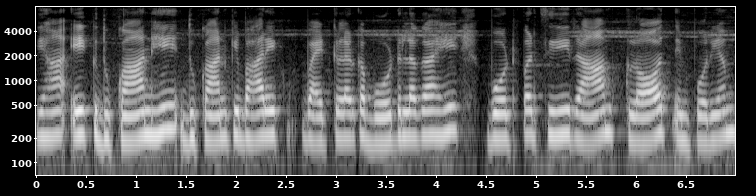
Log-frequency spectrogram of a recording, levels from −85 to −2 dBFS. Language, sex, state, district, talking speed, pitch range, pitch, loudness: Hindi, female, Chhattisgarh, Bilaspur, 170 wpm, 190-215 Hz, 205 Hz, -19 LUFS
